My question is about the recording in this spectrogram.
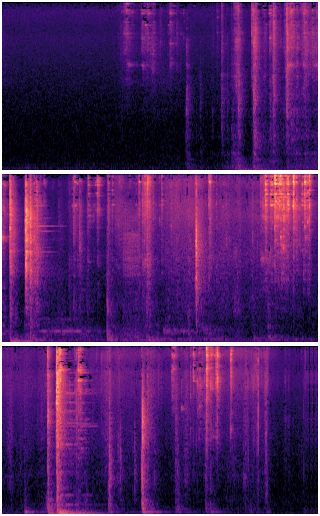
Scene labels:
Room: hallway; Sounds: keys, door (more than once), footsteps

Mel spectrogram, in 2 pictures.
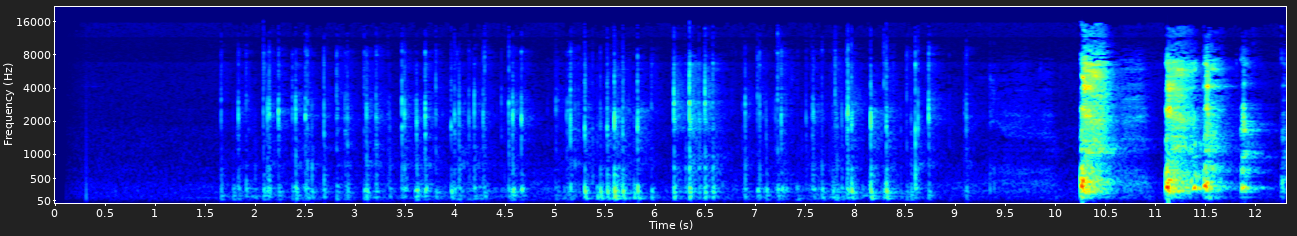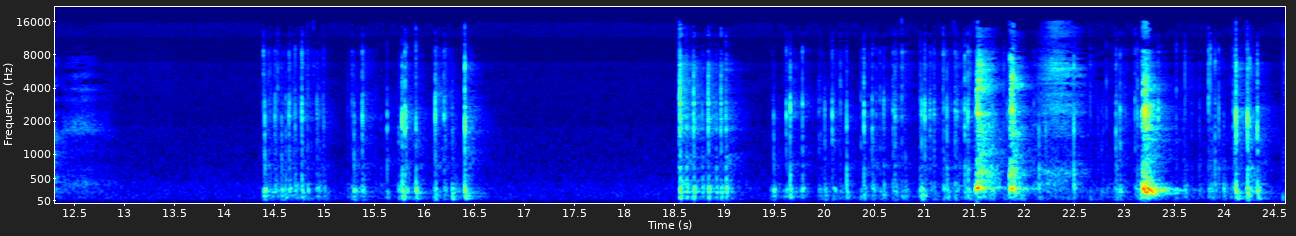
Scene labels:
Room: bedroom; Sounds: keyboard typing

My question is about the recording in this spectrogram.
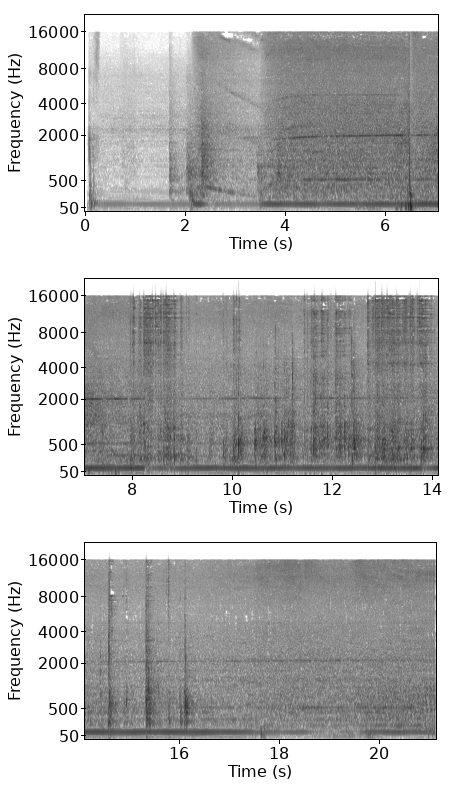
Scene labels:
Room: kitchen; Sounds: vacuum cleaner, cutlery and dishes

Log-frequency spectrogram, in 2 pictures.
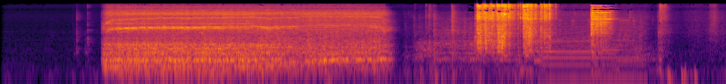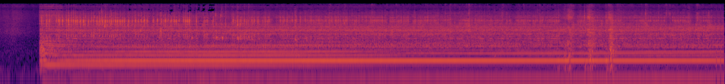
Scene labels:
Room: kitchen; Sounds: coffee machine, wardrobe or drawer, cutlery and dishes

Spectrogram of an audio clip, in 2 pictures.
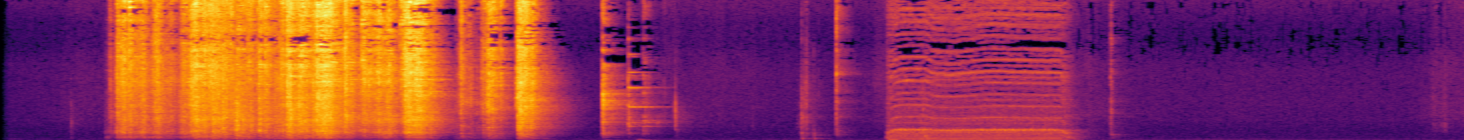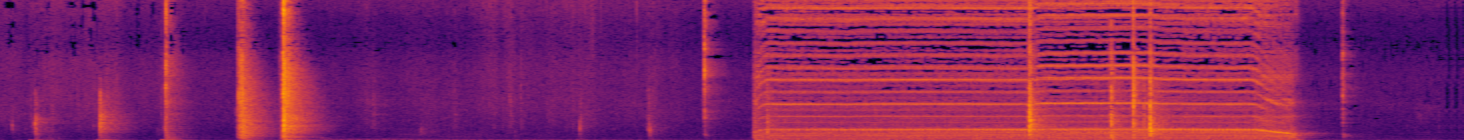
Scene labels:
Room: kitchen; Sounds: cutlery and dishes, coffee machine, footsteps, window

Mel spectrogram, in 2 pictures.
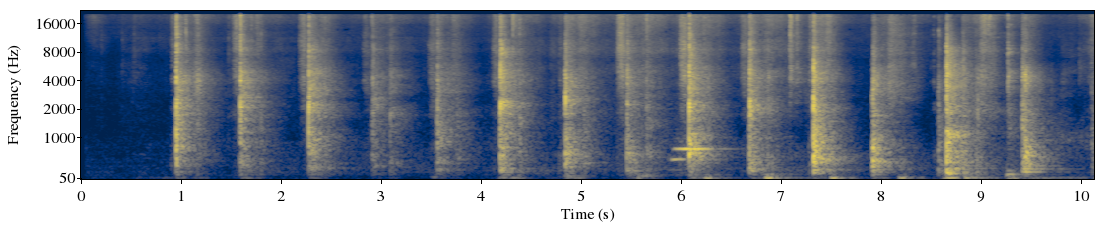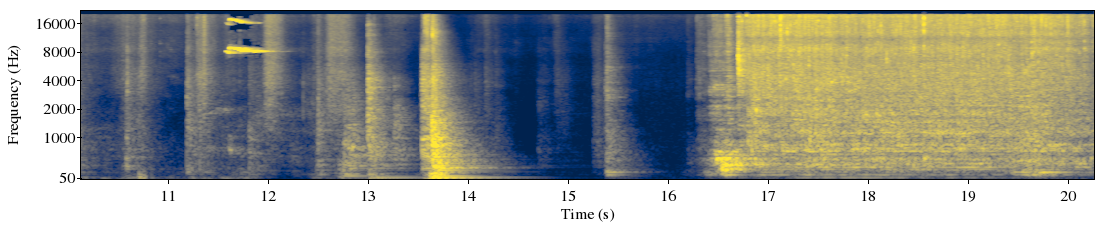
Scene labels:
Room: hallway; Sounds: footsteps, door, toilet flushing

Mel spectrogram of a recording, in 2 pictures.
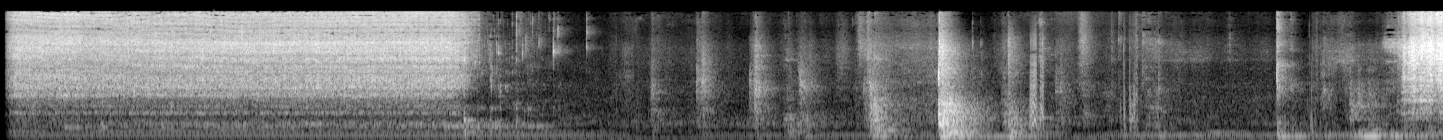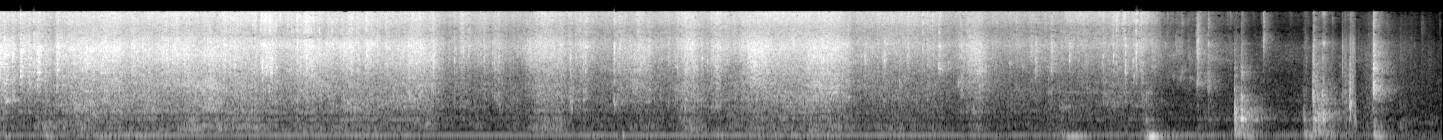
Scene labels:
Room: living room; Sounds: running water, footsteps, door (more than once)

